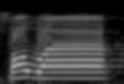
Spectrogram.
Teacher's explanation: صوا، صاد کو جب ادا کریں گے صاد پر زبر ہے بغیر کھینچے ادا کریں گے مگر ہونٹوں کو گول نہیں کریں گے، صاد کو پر پڑھیں گے، سیٹی کی آواز اس میں پیدا ہوگی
